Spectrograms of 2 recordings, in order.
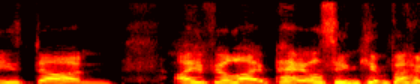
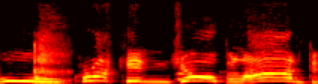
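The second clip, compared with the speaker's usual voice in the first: every word stretched, high-pitched character voice; 9 semitones higher, 3 dB louder than usual. Imagining a pirate's taunt: Wallace from Wallace and Gromit voice. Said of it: "I'm imagining it like Wallace from Wallace and Gromit".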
